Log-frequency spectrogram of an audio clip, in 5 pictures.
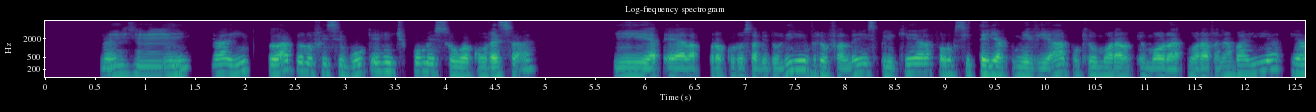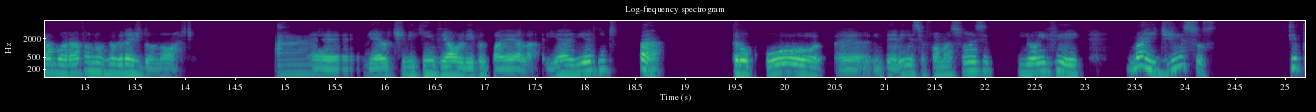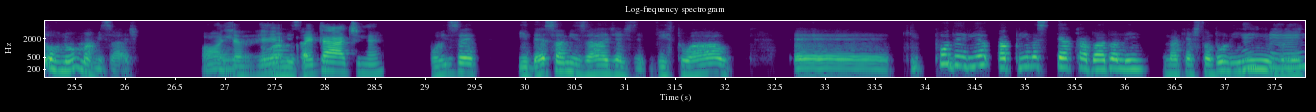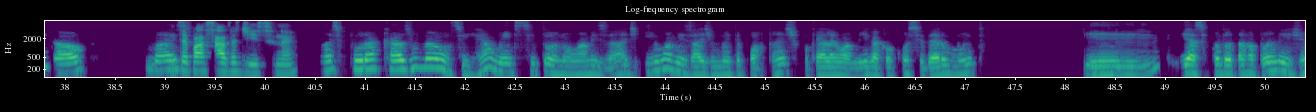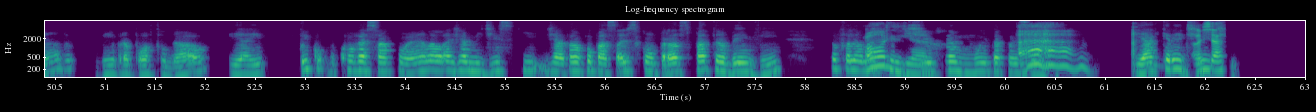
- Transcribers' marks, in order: tapping; other noise; chuckle
- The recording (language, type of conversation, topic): Portuguese, podcast, Você teve algum encontro por acaso que acabou se tornando algo importante?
